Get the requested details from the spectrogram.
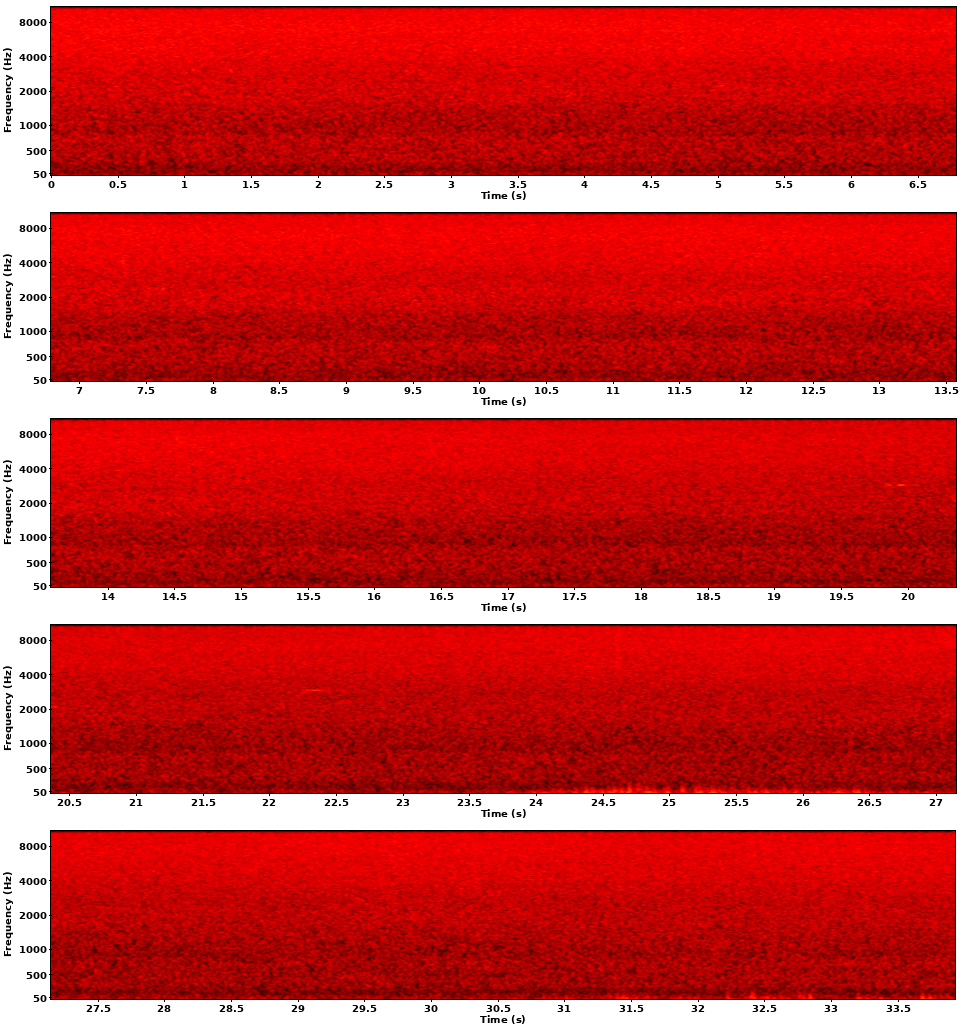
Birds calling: unidentified bird

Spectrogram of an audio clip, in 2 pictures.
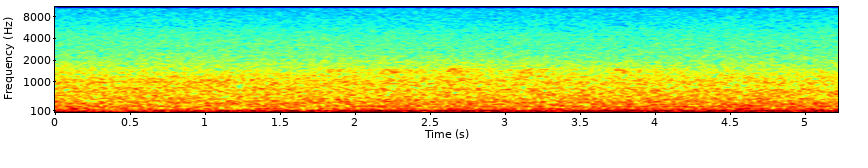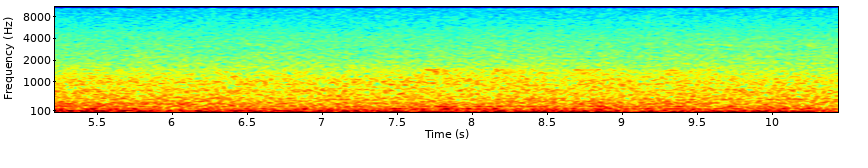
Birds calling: American Crow (Corvus brachyrhynchos)

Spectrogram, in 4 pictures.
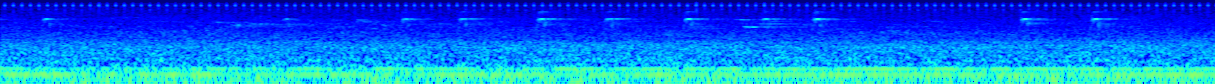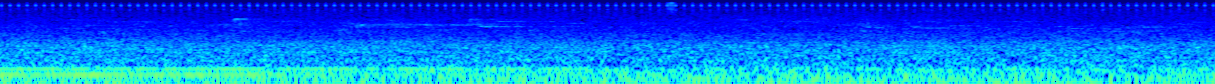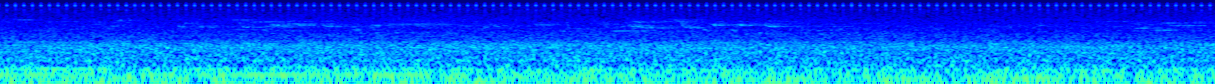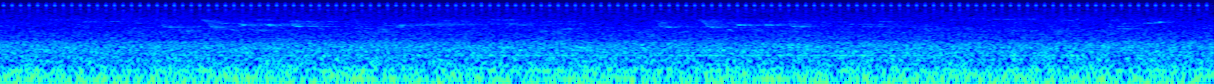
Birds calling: American Robin (Turdus migratorius), Baltimore Oriole (Icterus galbula)

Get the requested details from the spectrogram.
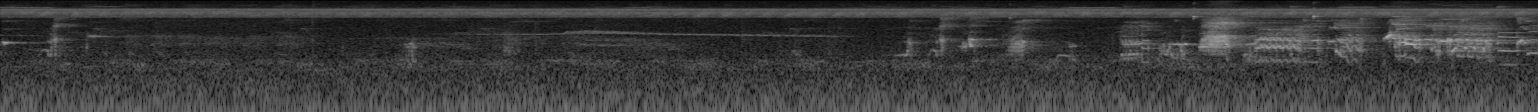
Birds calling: Mealy Parrot (Amazona farinosa), Black-faced Antthrush (Formicarius analis), Rufous-fronted Antthrush (Formicarius rufifrons), Wing-barred Piprites (Piprites chloris), White-rumped Sirystes (Sirystes albocinereus)

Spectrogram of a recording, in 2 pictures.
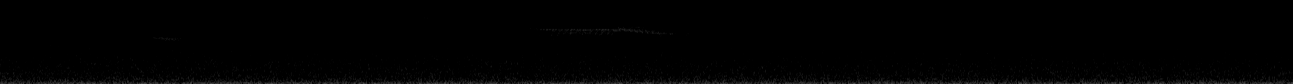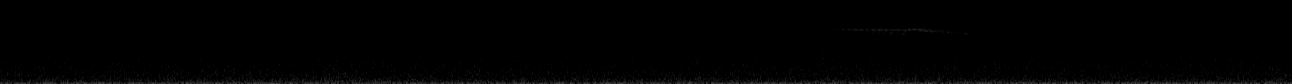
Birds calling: Orange-crowned Warbler (Leiothlypis celata), Anna's Hummingbird (Calypte anna), Hermit Thrush (Catharus guttatus)

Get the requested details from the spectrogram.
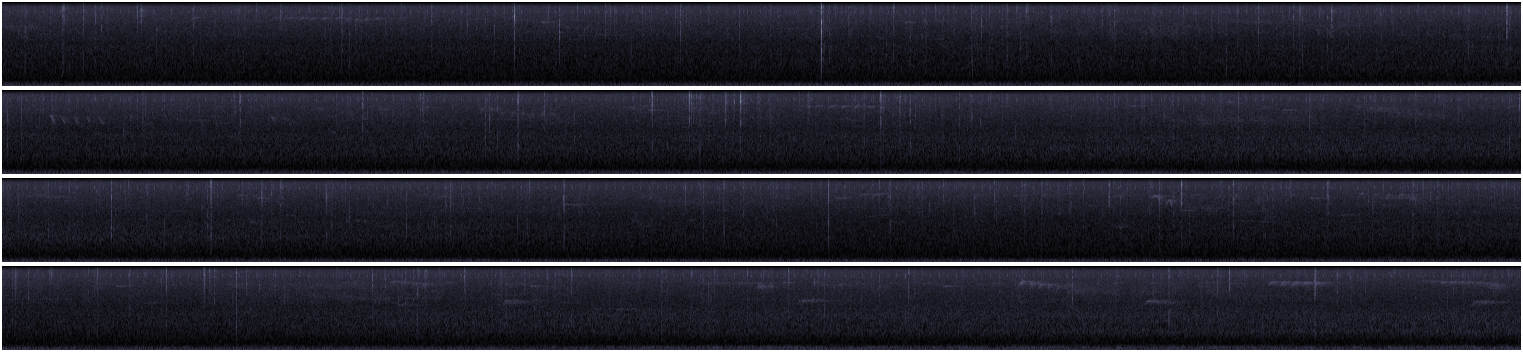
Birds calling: Veery (Catharus fuscescens), Black-capped Chickadee (Poecile atricapillus), American Goldfinch (Spinus tristis)

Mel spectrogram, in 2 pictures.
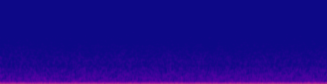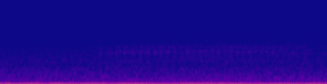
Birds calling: Red-bellied Woodpecker (Melanerpes carolinus)

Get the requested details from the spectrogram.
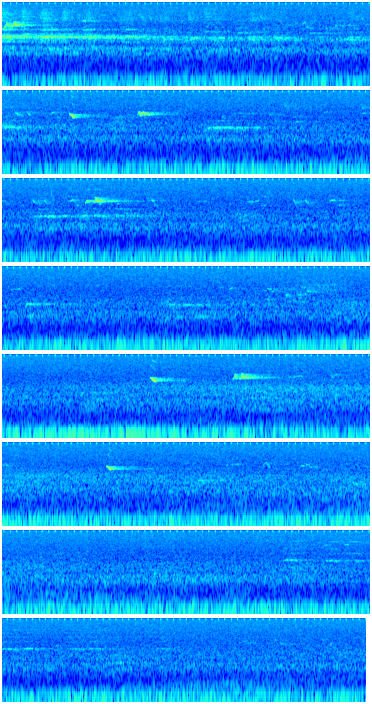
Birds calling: Canada Goose (Branta canadensis), Baltimore Oriole (Icterus galbula), Blue Jay (Cyanocitta cristata)

